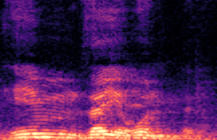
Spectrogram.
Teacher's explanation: Idhar syafawi maknanya idhar artinya jelas, syafawi artinya bibir, maksudnya jelas di bibir bacaannya.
